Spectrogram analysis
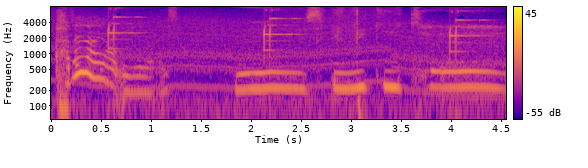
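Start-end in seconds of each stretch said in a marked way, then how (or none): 1.9-4.5 spooky voice. Pretend. Spooky voice to viewers.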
